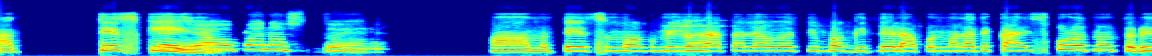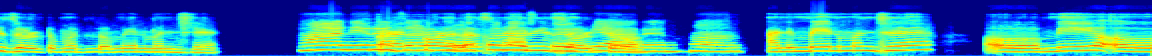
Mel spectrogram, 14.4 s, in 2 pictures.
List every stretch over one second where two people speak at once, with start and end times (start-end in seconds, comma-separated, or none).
9.6-11.0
